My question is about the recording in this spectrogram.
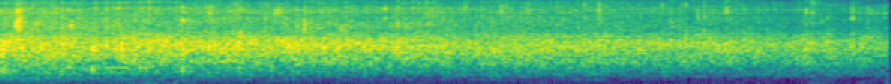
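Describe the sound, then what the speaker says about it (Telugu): A church congregation claps together in praise during a Telugu sermon, a dense, steady burst of applause filling the space at close range with no talk over it, tapering slightly toward the end. "ఇప్పుడు మీకు మీరే చప్పట్లు కొట్టుకున్నారు"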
